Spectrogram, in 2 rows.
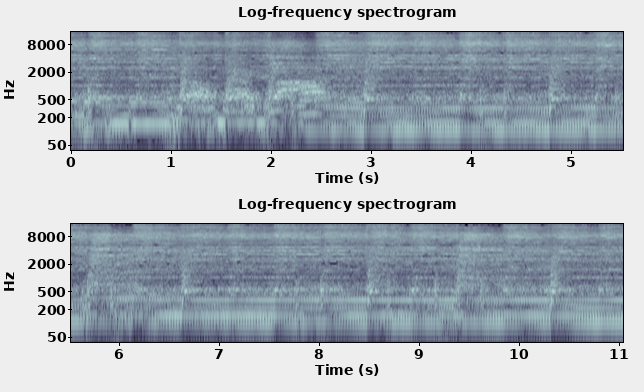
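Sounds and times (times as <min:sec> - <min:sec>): metal band playing: 0:00.0 - 0:11.0.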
